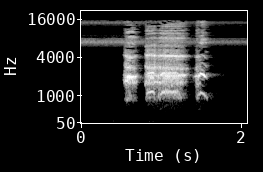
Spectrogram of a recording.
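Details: Junglefowl crowing while being lured for live capture by traditional, non-violent trapping: a brief, raspy three-part crow of short note, longer drawn middle and clipped final note, over a constant shrill insect chorus.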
